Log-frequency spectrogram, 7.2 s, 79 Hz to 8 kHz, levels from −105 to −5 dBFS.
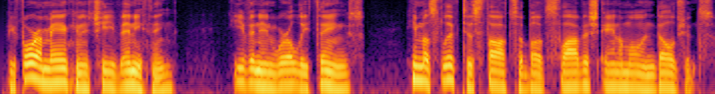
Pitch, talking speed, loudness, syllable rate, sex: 120 Hz, 160 wpm, -18 LUFS, 5.8 syllables/s, male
